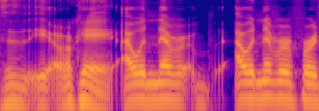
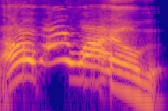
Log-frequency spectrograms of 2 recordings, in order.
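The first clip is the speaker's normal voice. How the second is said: very high, drawn-out protest; indignant squeal; much slower than usual. Real, not acted. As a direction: squeal it in disbelief at the accusation. Protesting an accusation.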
